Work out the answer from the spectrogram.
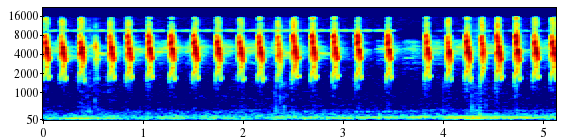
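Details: Wild-type prinjak lumut (a prinia) song for lure use: steady, rapid high-pitched chirping, roughly four to five notes a second, with one short pause near the end, a soft low hum beneath.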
